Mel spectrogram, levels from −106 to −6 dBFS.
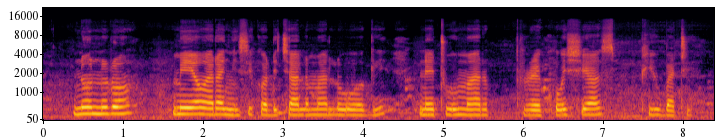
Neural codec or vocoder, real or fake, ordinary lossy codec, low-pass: vocoder, 44.1 kHz, 128 mel bands, Pupu-Vocoder; fake; none; 14.4 kHz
